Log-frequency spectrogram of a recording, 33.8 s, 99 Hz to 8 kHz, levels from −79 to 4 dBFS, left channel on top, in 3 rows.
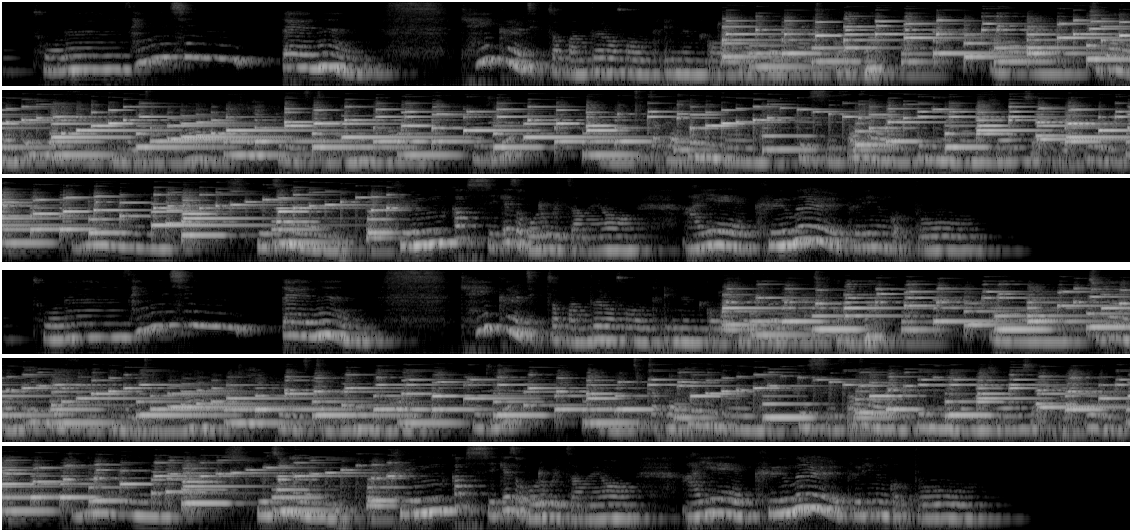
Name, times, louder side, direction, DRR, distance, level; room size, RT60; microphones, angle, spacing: voice 1, 0.4-2.4 2.8-8.8 9.4-16.4 17.2-22.4 23.2-24.3 24.8-26.0 26.4-32.3, equal, 35° right, -4 dB, 2.9 m, -37 dB
sound 1, 7.2-26.5, left 2 dB, 65° left, 1.4 m, -25 dB
5.8 x 5.1 x 4.2 m, 0.70 s
head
